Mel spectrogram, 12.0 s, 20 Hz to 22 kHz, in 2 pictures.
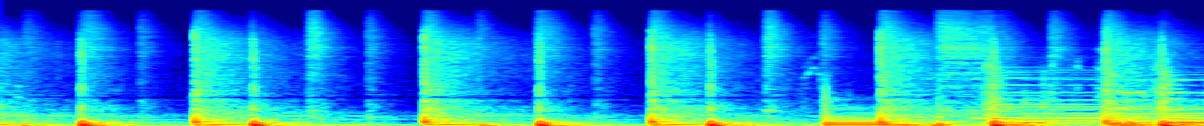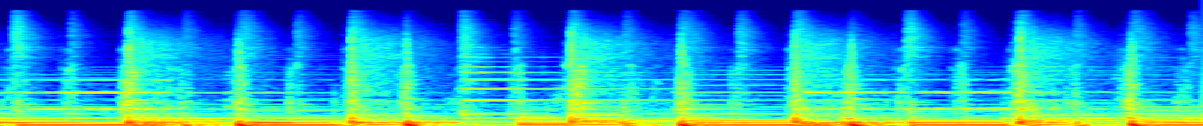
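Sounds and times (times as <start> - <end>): drum kit rock beat: 0.0 - 12.0.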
